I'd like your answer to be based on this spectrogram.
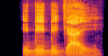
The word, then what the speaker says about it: ibibigay: Word for word it's ibibigay kita ng regalo. Ibibigay kita ng regalo. Ibibigay kita ng regalo. The first word is ibibigay.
